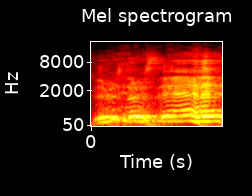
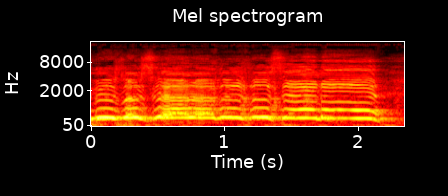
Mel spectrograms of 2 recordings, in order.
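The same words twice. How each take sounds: First: Lightly voiced parent breaking bad news; mock parental admission; parents confessing. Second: Very high wailing child impression; exaggerated high-pitched tearful whine; mock crying. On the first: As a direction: admit it as the parent, raised pitch, no wailing. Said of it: "And they're like". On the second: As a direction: wail it like a devastated little girl, hammed up. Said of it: "and she's crying".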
